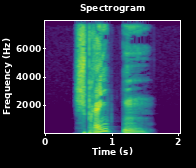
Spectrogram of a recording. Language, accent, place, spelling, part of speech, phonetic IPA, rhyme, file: German, Germany, Berlin, sprengten, verb, [ˈʃpʁɛŋtn̩], -ɛŋtn̩, De-sprengten.ogg
- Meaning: inflection of sprengen: 1. first/third-person plural preterite 2. first/third-person plural subjunctive II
